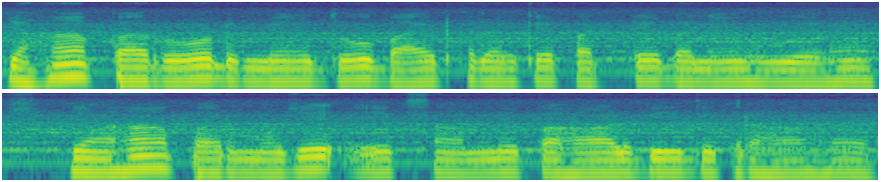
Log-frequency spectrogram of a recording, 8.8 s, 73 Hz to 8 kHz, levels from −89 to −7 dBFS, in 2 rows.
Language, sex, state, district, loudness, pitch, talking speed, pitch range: Hindi, male, Madhya Pradesh, Katni, -19 LUFS, 110 Hz, 150 wpm, 110-115 Hz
